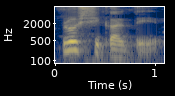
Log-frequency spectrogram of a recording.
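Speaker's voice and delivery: usual speaking voice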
